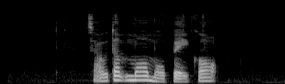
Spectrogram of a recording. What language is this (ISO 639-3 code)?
yue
